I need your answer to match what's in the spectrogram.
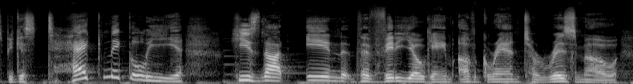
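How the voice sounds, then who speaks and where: A young man with a medium-pitched voice ranks movies in casual, opinionated commentary. As a reviewer he's enthusiastic and blunt, restarting often and swearing casually.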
